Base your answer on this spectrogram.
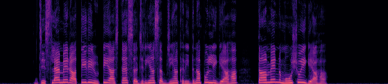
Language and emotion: Dogri, sad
